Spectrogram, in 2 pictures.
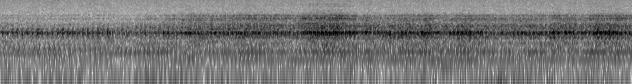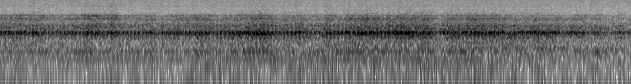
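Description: Motorcycle engine running as the bike rides along, its pitch shifting with the throttle early on and getting louder about a second in, with a steady high whine over it.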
